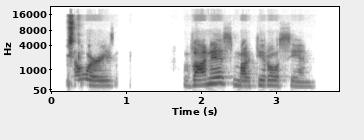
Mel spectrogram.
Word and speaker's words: Vanes: very sad situation um related to Varnz Varnz which I which I'm probably not pronouncing right Vaness I'll let you say his name since I'm not um no worries Vaness Martien very good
